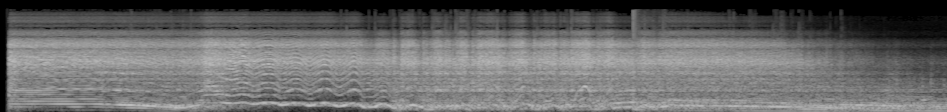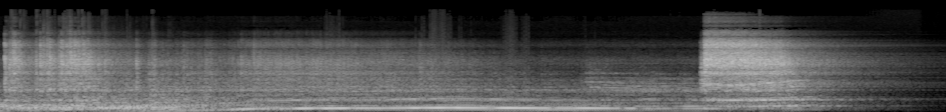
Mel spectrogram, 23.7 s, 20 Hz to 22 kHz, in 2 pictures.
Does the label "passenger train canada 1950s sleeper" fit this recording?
No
